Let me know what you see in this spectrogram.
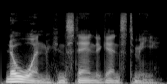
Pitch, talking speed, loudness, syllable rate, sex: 90 Hz, 215 wpm, -19 LUFS, 5.1 syllables/s, male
